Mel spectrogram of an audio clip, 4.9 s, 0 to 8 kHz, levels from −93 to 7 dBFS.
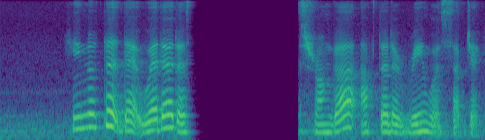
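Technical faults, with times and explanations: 1.88–3.03 s, long network dropout: the sound breaks off into a brief fading fill, then roughly a second of silence, and resumes with about 0.78 s of audio missing. The likely cause is packets lost in transit, leaving the receiver nothing to play.
3.17–4.81 s, jitter buffer speed-up: the speech runs about 6% fast at unchanged pitch, sounding slightly hurried. After the gap the buffer held excess audio, so short pitch-period pieces were trimmed repeatedly, around a tenth of a second in total.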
